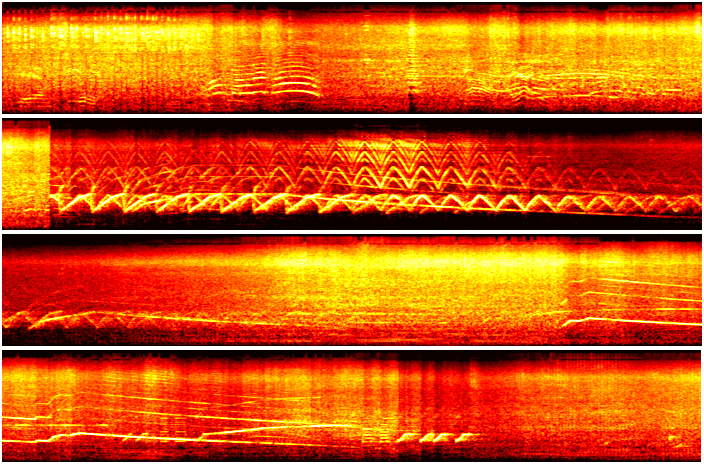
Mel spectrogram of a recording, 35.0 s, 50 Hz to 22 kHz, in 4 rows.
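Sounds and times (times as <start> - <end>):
slow siren wails: 9.3 - 32.4
electronic siren horn yelping: 30.6 - 32.2.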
